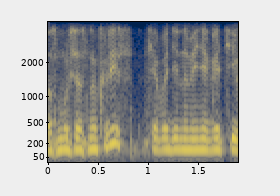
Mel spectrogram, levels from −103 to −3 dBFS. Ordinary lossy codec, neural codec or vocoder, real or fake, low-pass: Opus, 32 kbps; none; real; 3.6 kHz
